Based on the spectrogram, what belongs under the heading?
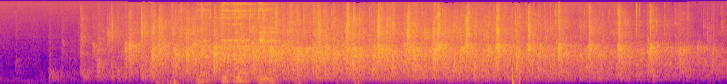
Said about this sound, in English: Wow, thank you for that. Generally, people applaud when I leave, not when I arrive. So it's good to have that change.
